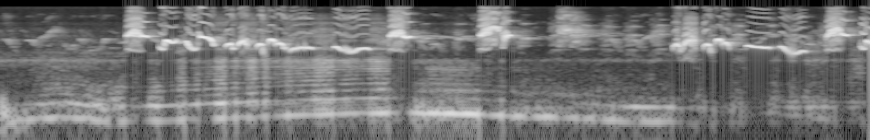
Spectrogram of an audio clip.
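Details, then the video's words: Oriental magpie-robin in lively 'gacor nembak' style song, repeated short bursts of shrill slurred whistles separated by brief gaps, over a steady low droning hum. "KACER GACOR NEMBAK NEMBAK"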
